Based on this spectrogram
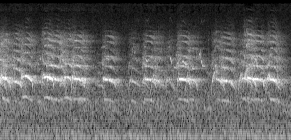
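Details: Toucan giving harsh, raspy squawks in a steady series, roughly one or two bursts per second with brief dips between. The notes are broad and grating, with a thin whistled tone running through them and no other clear sounds.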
